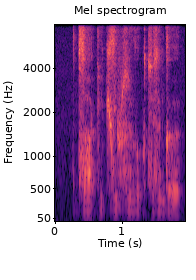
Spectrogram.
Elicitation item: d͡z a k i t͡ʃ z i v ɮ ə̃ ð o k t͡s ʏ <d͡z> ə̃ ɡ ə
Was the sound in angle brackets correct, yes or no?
no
